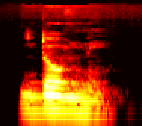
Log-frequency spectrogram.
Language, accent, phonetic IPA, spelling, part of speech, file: Catalan, Valencia, [ˈdub.ni], dubni, noun, LL-Q7026 (cat)-dubni.wav
- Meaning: dubnium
